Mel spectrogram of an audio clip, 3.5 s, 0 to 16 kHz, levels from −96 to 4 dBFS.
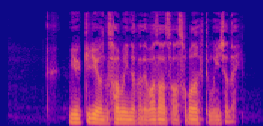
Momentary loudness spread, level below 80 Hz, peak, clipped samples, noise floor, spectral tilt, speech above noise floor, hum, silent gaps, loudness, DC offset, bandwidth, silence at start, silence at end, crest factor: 8 LU; -56 dBFS; -8 dBFS; under 0.1%; -73 dBFS; -5 dB/octave; 47 dB; none; none; -27 LUFS; under 0.1%; 11.5 kHz; 0.9 s; 0.35 s; 20 dB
